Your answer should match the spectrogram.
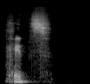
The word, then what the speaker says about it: Hetz: No te esfuerces en pronunciarlo como Z, sino es el sonido tz, Hetz. No sé, o sea, como no hay forma de hacerlo, por eso se escribe así.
